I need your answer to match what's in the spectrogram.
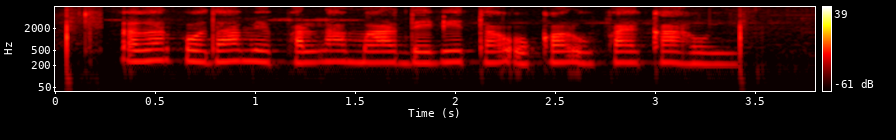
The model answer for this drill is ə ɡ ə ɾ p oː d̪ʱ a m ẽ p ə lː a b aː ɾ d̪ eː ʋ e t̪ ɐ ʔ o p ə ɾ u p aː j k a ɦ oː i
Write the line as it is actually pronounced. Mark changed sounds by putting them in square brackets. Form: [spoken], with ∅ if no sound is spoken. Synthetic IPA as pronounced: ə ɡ ə ɾ p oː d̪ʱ a m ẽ p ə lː a [m] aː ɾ d̪ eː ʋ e t̪ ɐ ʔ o [k] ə ɾ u p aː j k a ɦ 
